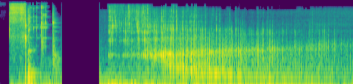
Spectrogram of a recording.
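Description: Beer is poured into a glass in one steady stream lasting several seconds, the pitch of the splashing rising as it fills, after a few brief clicks and a short pause.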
